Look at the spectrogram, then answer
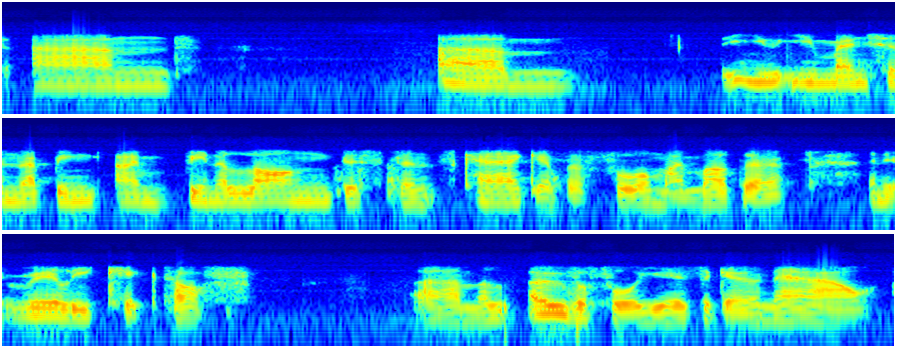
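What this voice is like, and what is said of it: English accent. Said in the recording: “you might be able to tell from my accent, is that I am English”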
